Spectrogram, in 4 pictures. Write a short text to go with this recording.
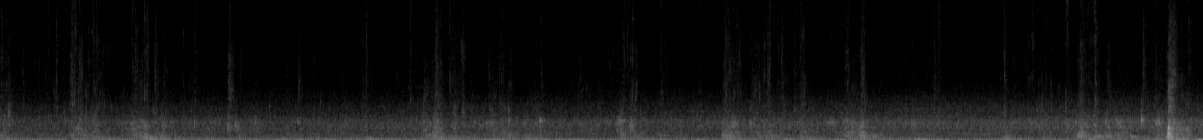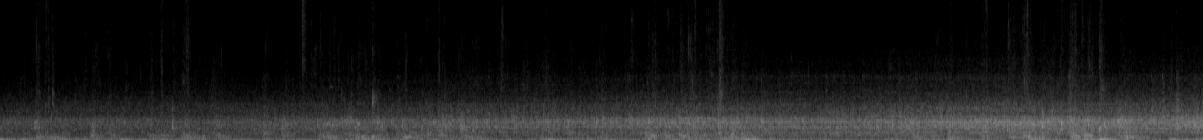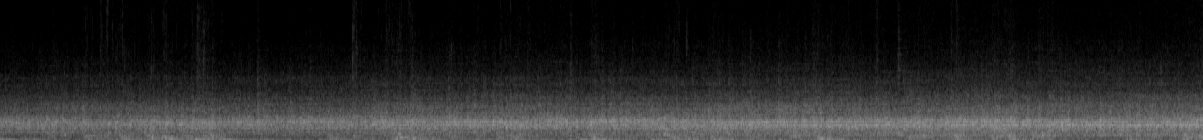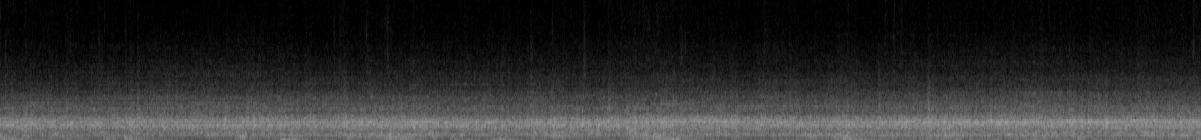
Standing on the river bank watching the boats pass the sound they make underwater is inaudible. However, it is loud and often strident. This recording uses a hydrophone and normal microphones. The track starts above water and slowly crossfades below the surface. Water slopping against the pier is heard from both, albeit differently, but the sound of the boats only underwater. Coots call at the beginning.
